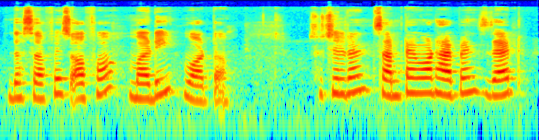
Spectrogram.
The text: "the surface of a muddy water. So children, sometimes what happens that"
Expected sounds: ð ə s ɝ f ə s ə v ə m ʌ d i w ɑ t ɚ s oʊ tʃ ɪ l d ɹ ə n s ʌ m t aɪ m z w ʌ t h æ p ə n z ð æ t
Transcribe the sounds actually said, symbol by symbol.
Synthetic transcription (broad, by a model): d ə s ɝ f ə s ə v ə m ʌ d i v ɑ t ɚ s oʊ tʃ ɪ l d ɹ ə n s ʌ m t aɪ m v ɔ t h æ p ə n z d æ t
